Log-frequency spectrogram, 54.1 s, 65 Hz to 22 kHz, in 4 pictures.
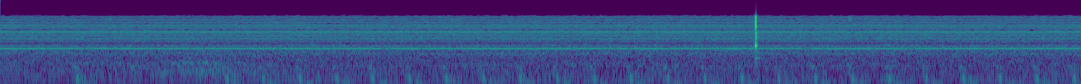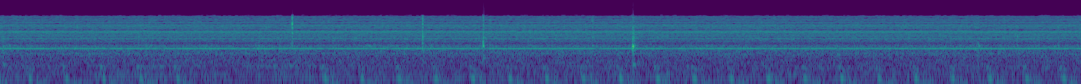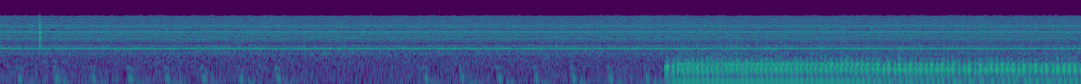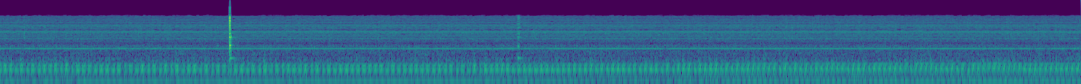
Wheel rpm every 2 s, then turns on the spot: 0, 0, 0, 0, 0, 0, 0, 0, 0, 0, 0, 0, 0, 0, 0, 0, 0, 0, 0, 0, 0, 0, 0, 0, 0, 0, 0.
none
